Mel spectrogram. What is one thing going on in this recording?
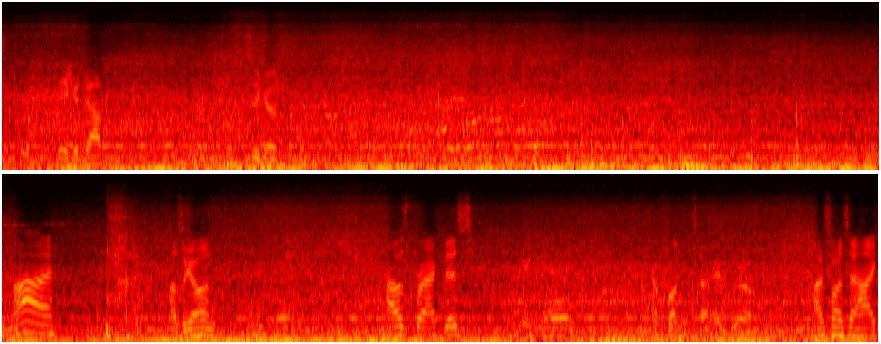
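Young men talk and call out nearby in a large echoing rink.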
